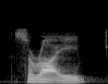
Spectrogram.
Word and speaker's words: Sarai: Now, Sarai, and this has been pronounced in different ways, Sarai, but it's Sarai, Abraham's wife, bare him no children.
